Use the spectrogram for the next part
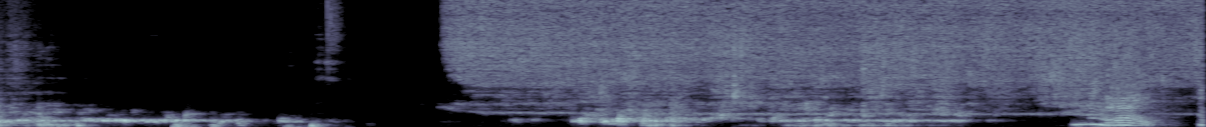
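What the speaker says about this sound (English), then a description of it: "we're rinsing it with a little bit of cool water also" Cool tap water runs and splashes over cooked rice draining in a colander, a steady close hiss after a brief silence, with talk heard before it starts.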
